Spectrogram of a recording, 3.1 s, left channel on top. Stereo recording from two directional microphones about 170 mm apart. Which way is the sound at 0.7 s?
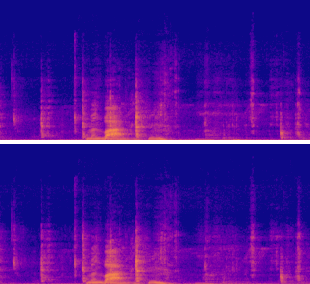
25° left (ahead or behind).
